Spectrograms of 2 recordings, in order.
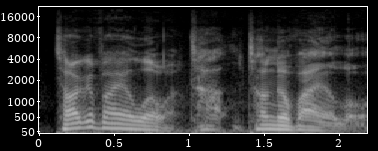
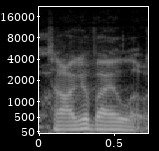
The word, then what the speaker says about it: Tagovailoa: How do you pronounce his last name? Tagovailoa. Tagovailoa. Tagovailoa.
